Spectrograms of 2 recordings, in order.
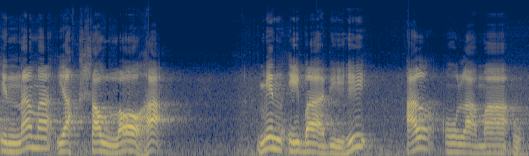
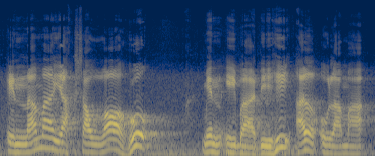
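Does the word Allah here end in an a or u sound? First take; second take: a; u. First: Allah ends in a; the last word ends in u. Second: Allah ends in u; the last word is cut short. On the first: The speaker calls it right. "Padahal yang benar adalah" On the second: The speaker calls it wrong. "Dia baca apa? ... Dimatikan karena wah waqaf"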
